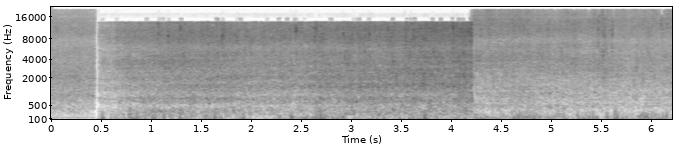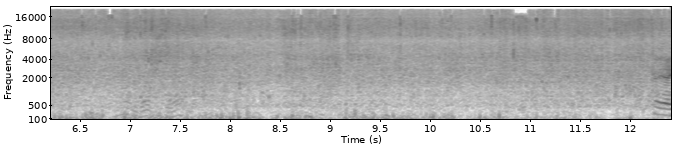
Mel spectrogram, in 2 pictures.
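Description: Wind-blown waves wash against a sandy, rocky Lake Superior beach near Pictured Rocks, Michigan, with a steady broadband surge and heavy microphone wind buffeting throughout.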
